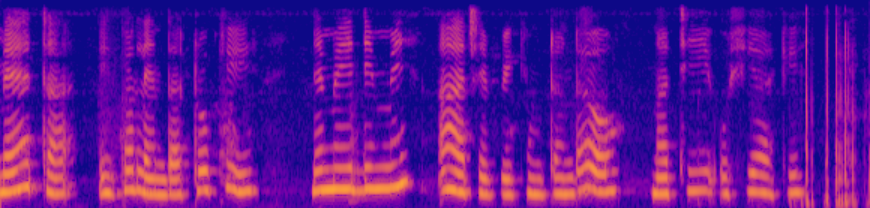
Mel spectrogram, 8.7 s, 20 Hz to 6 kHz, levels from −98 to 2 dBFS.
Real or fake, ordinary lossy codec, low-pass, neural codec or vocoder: real; none; 5.4 kHz; none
